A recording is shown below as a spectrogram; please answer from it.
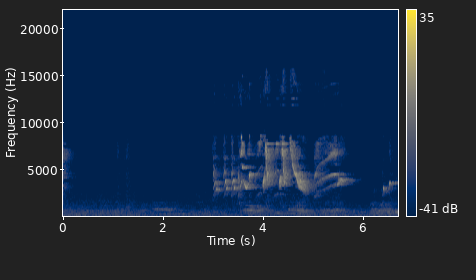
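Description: After a few quiet seconds, a European goldfinch breaks into a fast, liquid burst of high tinkling twitters and trills, then trails off with a few final notes.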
